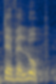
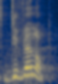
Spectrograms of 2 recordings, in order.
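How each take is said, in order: First: "develop" said as deh-veh-LOOP; mispronunciation. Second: "develop" as dih-VEL-up, raised on VEL; correct pronunciation. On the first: Coach showing what not to say, "develop" as deh-veh-LOOP. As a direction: end "develop" on a long "loop". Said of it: "not develop". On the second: Coach correcting the tribe's habit, "develop" as dih-VEL-up. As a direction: stress the middle of "develop", short ending. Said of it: "It's develop, not develop". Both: Shown as a demonstration.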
